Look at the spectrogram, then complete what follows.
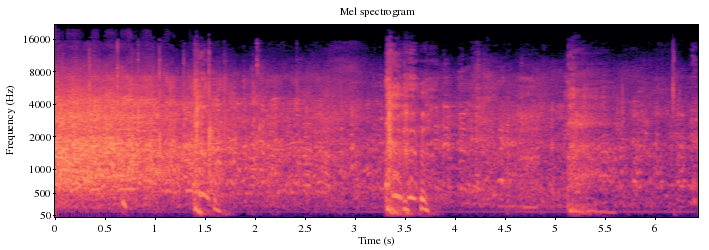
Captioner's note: audience chuckling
